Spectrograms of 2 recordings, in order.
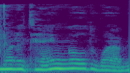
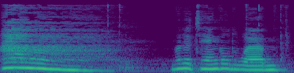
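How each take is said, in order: First: Said in the usual way. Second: Slow, sighing resignation; sighed rueful remark. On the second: Real, not acted. Vlogger sighing over her kitten drama, slow and resigned. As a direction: let it out on a long sigh, slowly.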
